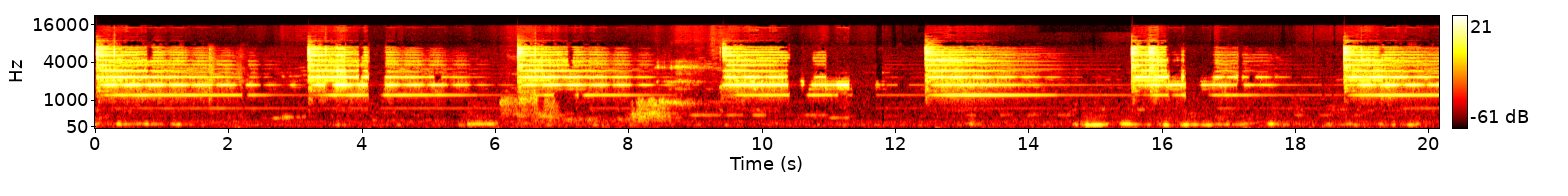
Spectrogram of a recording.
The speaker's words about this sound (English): now it's time for Jordan to do our 10 bell salute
